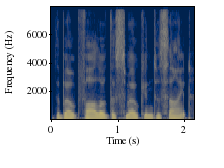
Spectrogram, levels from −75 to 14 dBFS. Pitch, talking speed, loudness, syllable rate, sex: 150 Hz, 195 wpm, -15 LUFS, 5.3 syllables/s, female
